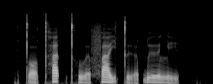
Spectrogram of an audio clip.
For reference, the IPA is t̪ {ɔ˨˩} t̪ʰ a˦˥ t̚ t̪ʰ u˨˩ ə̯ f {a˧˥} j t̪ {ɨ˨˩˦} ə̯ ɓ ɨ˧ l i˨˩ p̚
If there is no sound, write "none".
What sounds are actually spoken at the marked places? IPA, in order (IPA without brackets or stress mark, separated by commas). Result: ɔ˨˩, a˧, ɨ˨˩˨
